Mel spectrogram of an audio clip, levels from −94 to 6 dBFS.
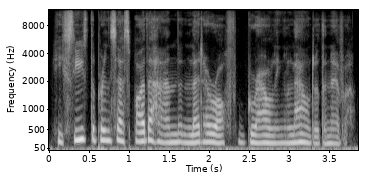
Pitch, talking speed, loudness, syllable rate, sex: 200 Hz, 230 wpm, -18 LUFS, 5.6 syllables/s, female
